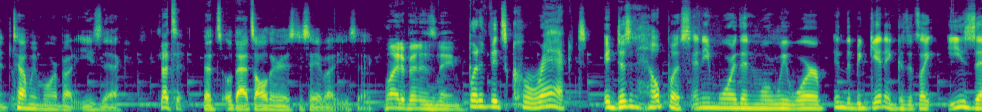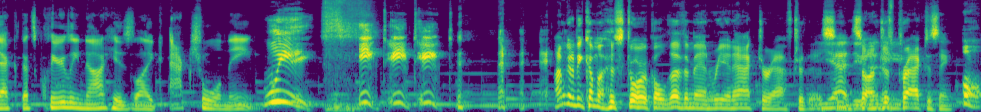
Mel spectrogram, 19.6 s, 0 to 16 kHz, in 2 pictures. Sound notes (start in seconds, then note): 14.6 laughing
